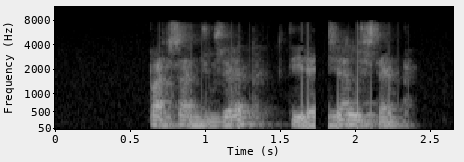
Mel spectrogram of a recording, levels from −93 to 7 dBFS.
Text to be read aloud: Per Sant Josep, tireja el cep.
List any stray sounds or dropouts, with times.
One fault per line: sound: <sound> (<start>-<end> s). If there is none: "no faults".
sound: dropout (1.7-1.8 s)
